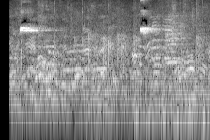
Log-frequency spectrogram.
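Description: Overlapping voices of spectators and coaches in a gymnasium, calling out and chattering at once. Two short, shrill high tones cut through, about half a second in and again near three seconds.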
